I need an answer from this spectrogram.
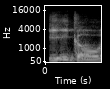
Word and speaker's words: IGEL: Germany and elel or Eagle as it's pronounced in Germany actually means Hedgehog wow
